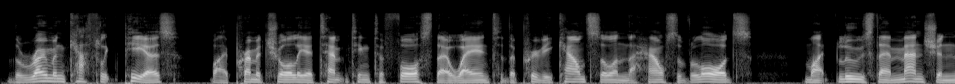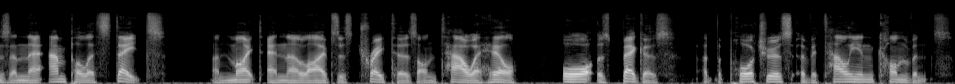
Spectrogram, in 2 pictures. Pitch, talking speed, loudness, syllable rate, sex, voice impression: 105 Hz, 150 wpm, -20 LUFS, 4.3 syllables/s, male, masculine, adult-like, tensed, slightly bright, fluent, cool, friendly, wild, lively, slightly strict, slightly sharp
